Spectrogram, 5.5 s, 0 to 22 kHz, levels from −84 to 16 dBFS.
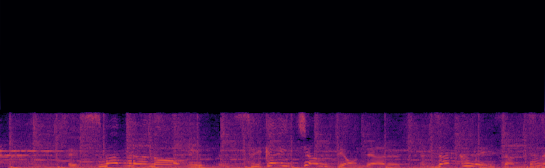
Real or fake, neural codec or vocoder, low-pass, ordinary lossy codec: real; none; 7.2 kHz; MP3, 48 kbps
